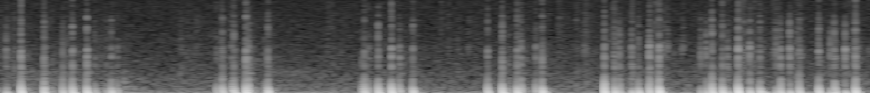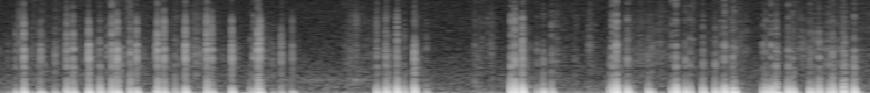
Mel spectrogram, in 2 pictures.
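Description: A solid grey foam yoga block, held in the hands, is scratched and tapped with fingernails. The result is soft, muffled low thuds and dull scratching in quick clustered bursts, with almost no ring and no brightness.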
